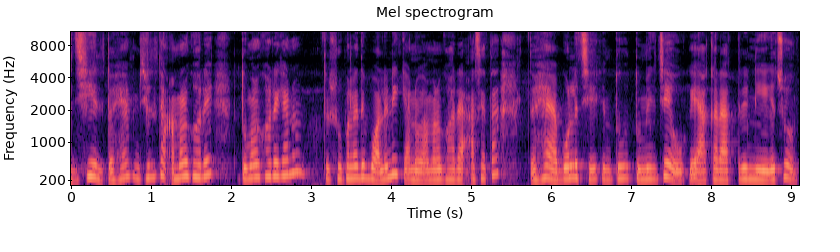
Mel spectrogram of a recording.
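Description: Woman narrator, dark mellow tone, casual serial recap voicing each character's lines. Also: medium pitch. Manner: quotes each character in turn, switching between narration and dialogue. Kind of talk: casual retelling of a TV serial episode.

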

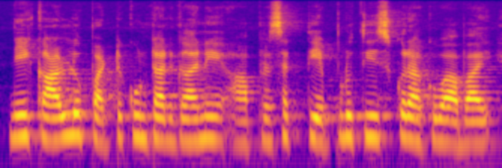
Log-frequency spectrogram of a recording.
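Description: A woman's voice: mid-range voice, level tone, fast talker, warm tone, natural voice. A woman voicing a proud, bitter young widow, speaking sharply in a storybook reading.

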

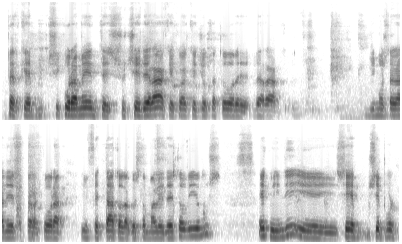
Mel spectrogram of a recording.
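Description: A man's voice: on the high side, steady tone, unhurried, a little hiss or hum. An older man giving an interview, opinionated and full of rhetorical questions, often restarting his sentences. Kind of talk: casual interview.

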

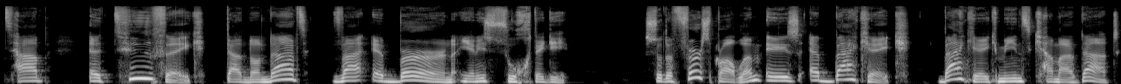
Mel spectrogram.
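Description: A male English teacher giving a lesson, explaining quickly in Persian and reading English examples slowly and carefully. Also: fairly high pitch, no echo, clean studio sound. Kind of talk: language lesson, switching between Persian and slow English.

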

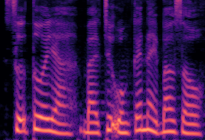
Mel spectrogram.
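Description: A grumpy old grandmother who nags and scolds her granddaughter in sharp bursts, put on by a woman reading a story. The voice sits fairly high yet sounds mellow and soft in tone. It is a storybook reading of a cantankerous elderly woman. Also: racing, close to an everyday voice. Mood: grumbling.

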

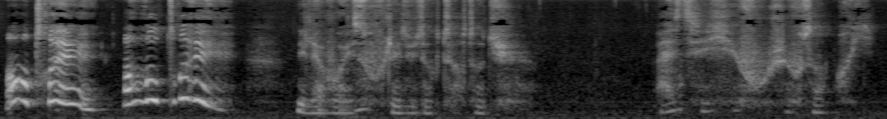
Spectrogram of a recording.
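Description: A woman voicing a plump, greedy, jolly male doctor who is out of breath, in a whispered role-play storybook reading, hushed and knowing. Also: very high voice, huge pitch swings, unhurried, background noise, pitched above the performer's own voice, heavily acted. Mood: breathless.

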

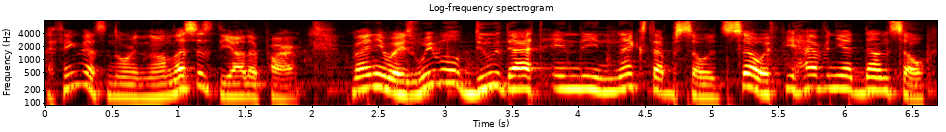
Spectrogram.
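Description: A man giving casual gameplay commentary, excitable and chatty with the characters in his game. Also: high-pitched, a little fast, faint music behind. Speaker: gaming YouTuber.

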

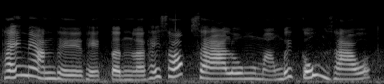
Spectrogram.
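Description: A woman with a Southern Vietnamese accent, a vlogger chatting on the street who fusses, scolds and keeps exclaiming out loud. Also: high voice, lively intonation, brisk, slight background noise. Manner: scolding and fussing, exclaims often. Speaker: vlogger helping homeless people. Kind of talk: casual on-street chat. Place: outdoors by a street.

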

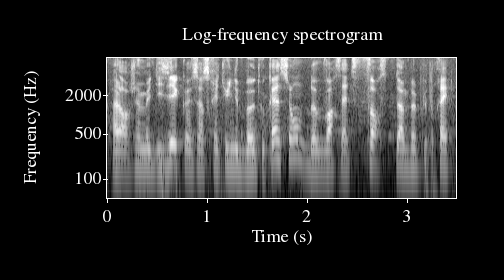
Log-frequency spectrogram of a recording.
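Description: A man's voice: on the high side, steady tone, quick pace, close to an everyday voice. A man reading aloud the lines of an eager young hero who wants a sparring match. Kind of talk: reading game dialogue aloud.

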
